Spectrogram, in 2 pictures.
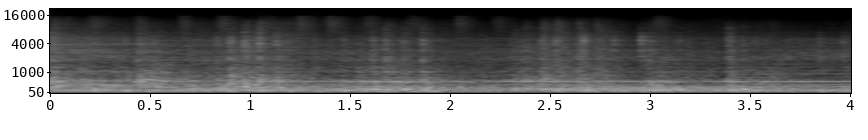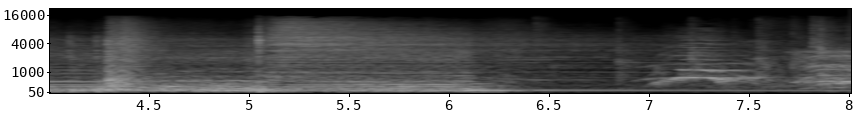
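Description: Live rock band with drum kit, electric guitar and bass guitar playing the closing bars of a song, with a sharp hit about four seconds in. The playing stops about six seconds in, leaving a low note ringing, and a voice comes in near the end.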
